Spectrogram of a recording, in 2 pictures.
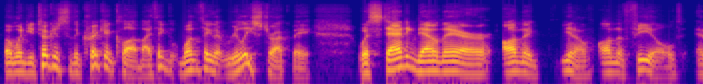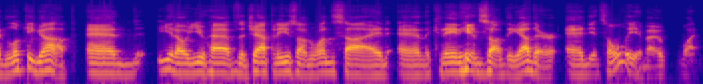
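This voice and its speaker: A man's voice: lowish voice, moderate pace. A man co-hosting a podcast as a historian, prompting the guest in casual conversation.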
